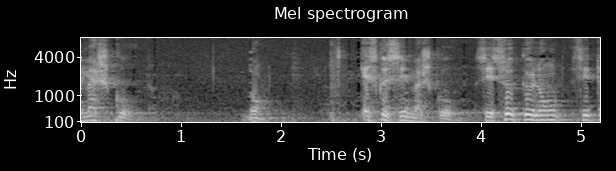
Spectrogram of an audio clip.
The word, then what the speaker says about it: mashkon: Et il y a un mot, un autre mot, mashkon, M-A-S-K-O-N. Et ça s'écrit avec les mêmes consonnes, parce que vous savez que l'araméen et l'hébreu s'écrit uniquement avec les consonnes.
